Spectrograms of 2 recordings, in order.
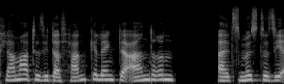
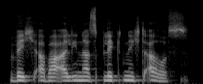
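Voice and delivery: plain reading voice

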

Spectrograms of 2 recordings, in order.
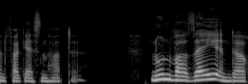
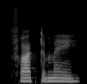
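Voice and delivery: plain reading voice

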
